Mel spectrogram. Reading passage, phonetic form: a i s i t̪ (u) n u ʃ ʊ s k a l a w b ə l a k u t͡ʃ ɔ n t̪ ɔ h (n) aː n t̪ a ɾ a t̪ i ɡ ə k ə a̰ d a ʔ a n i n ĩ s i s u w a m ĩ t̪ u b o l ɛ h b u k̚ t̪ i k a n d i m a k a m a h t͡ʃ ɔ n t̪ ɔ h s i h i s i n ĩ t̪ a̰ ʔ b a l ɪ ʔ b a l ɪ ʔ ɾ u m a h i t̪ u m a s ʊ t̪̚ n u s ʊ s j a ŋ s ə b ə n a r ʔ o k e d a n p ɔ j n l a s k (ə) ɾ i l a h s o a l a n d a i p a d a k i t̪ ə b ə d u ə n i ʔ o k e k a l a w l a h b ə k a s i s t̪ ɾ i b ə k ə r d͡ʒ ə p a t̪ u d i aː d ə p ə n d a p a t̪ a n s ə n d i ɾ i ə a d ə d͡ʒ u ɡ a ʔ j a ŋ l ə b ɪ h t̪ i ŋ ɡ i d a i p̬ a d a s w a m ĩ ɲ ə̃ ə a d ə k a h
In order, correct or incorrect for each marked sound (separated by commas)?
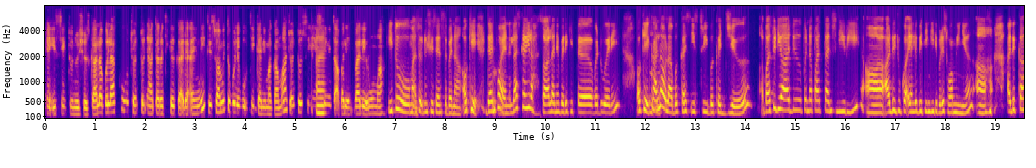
correct, incorrect, incorrect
